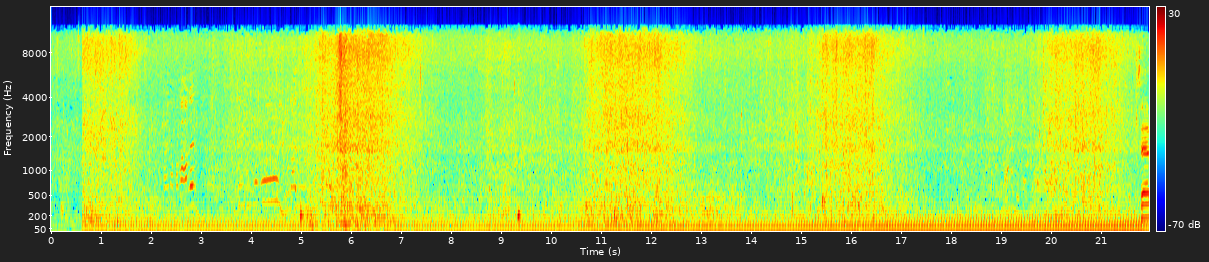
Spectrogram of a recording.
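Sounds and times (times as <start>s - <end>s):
steady low hum: 0.0s - 21.9s
water sloshing and splashing: 0.0s - 21.9s.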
